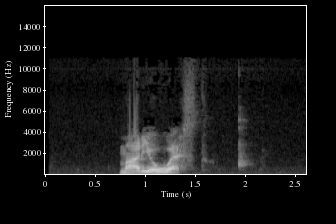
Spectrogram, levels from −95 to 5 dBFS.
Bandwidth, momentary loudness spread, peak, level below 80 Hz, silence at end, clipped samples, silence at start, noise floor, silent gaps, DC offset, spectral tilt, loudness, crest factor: 11 kHz; 15 LU; -6 dBFS; -68 dBFS; 0.65 s; under 0.1%; 0.75 s; -66 dBFS; none; under 0.1%; -6 dB/octave; -21 LUFS; 20 dB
